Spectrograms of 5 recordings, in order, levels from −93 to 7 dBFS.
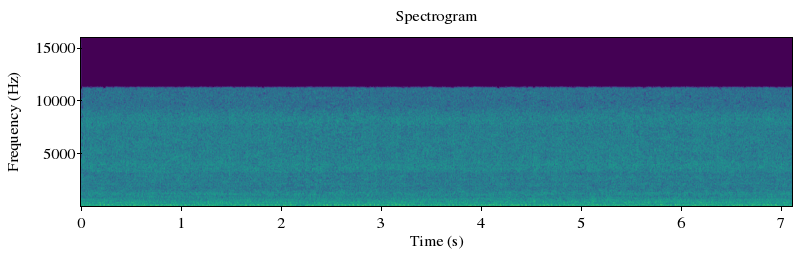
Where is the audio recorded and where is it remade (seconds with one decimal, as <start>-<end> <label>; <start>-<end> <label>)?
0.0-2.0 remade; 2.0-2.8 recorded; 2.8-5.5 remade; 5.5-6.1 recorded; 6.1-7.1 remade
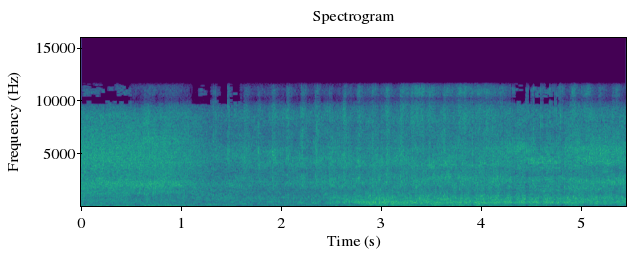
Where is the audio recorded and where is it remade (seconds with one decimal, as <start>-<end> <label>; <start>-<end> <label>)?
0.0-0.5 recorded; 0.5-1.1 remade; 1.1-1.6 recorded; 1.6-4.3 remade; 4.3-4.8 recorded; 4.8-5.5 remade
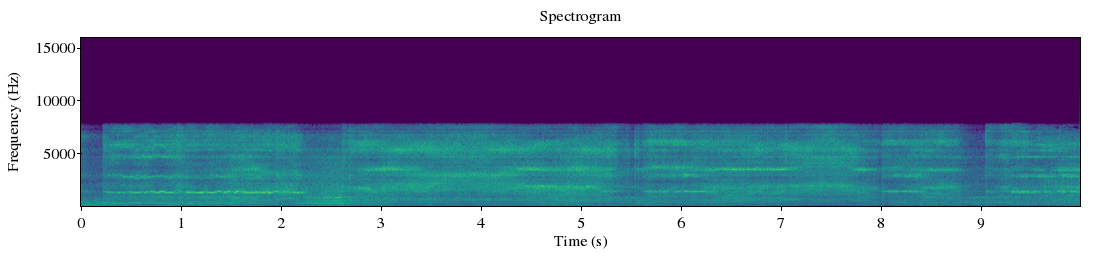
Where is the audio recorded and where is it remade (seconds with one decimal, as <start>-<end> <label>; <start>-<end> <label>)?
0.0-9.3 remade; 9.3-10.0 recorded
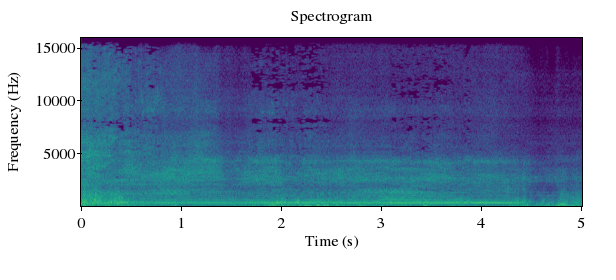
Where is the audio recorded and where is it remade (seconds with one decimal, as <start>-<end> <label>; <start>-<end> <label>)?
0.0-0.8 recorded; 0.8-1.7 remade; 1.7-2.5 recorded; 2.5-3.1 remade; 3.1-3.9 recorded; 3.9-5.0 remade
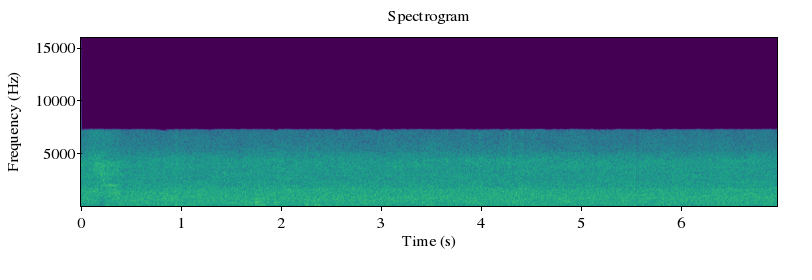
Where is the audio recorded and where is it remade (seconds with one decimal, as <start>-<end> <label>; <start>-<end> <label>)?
0.0-3.9 remade; 3.9-4.4 recorded; 4.4-7.0 remade

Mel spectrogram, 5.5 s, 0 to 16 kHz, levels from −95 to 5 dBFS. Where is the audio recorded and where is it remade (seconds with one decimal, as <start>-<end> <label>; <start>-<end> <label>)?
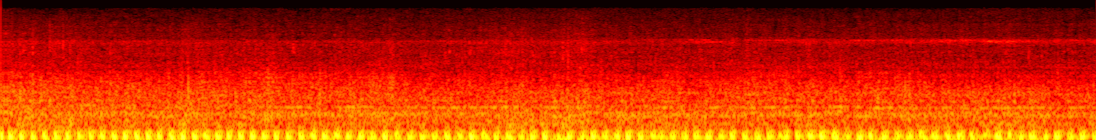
0.0-3.9 recorded; 3.9-5.1 remade; 5.1-5.5 recorded

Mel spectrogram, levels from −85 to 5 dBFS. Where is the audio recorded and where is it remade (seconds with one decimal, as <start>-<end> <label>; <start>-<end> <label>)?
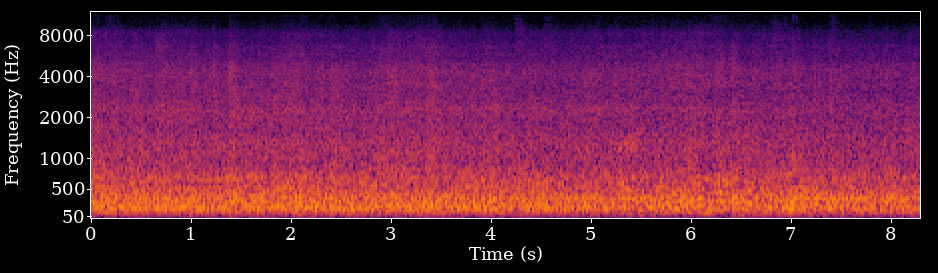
0.0-6.0 recorded; 6.0-6.6 remade; 6.6-8.3 recorded

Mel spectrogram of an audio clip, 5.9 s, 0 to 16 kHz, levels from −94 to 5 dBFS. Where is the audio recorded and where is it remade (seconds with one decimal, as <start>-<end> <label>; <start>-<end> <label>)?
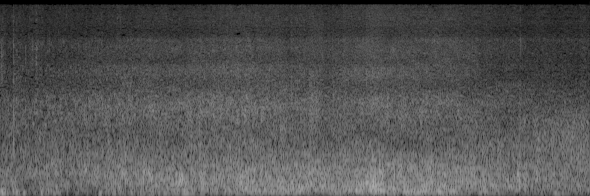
0.0-1.4 recorded; 1.4-2.1 remade; 2.1-2.6 recorded; 2.6-5.9 remade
